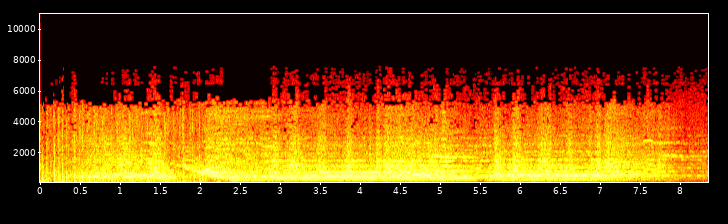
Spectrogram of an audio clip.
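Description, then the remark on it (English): A loud, wailing locomotive whistle from a work train arriving on the main track beside a telegraph office, in a light drizzle, sounds steadily for several seconds, its pitch sliding downward early on before holding a long chord and fading slightly at the end, with rumbling noise underneath. “It was only a short time later, and the rain had slackened to a drizzle, when a wailing locomotive whistle announced the work train's arrival on the main track beside the telegraph office.”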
